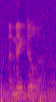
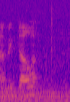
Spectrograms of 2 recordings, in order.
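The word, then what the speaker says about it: amygdala: brain and the uh amydala I don't pronounce that right amigdala that's how you pronounce it this Rapture happens Cosmic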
